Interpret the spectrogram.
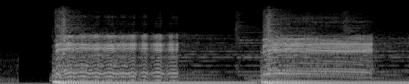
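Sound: sheep bleating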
